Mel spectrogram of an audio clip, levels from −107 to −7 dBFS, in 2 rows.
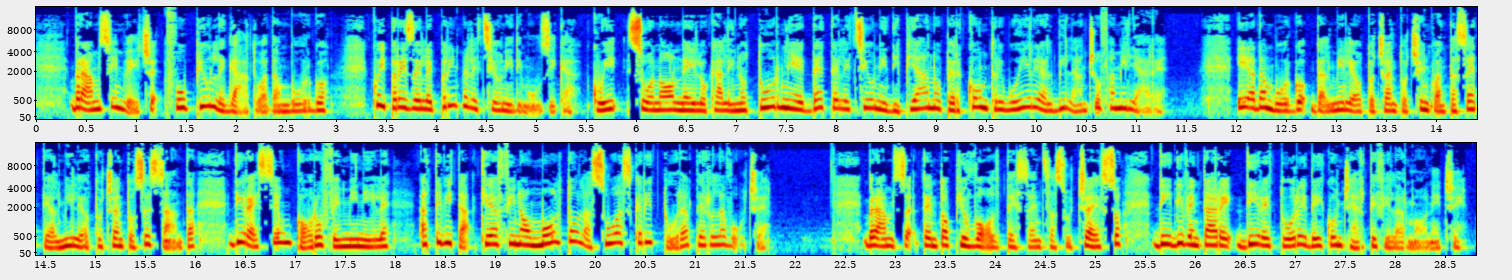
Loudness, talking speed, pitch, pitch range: -17 LUFS, 130 wpm, 220 Hz, 195-255 Hz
